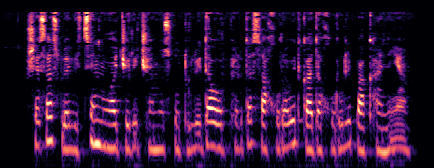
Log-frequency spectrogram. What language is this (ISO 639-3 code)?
kat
